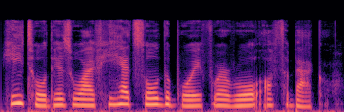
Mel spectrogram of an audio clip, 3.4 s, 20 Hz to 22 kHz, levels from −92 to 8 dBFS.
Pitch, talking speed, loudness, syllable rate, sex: 185 Hz, 245 wpm, -17 LUFS, 4.9 syllables/s, female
